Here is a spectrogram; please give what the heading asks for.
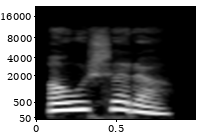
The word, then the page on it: ಓಸರು: Kannada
